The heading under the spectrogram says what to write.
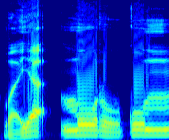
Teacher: juga dibaca tebal juga dibaca tafkhim nah tebalkan huruf rnya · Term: tabkhim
